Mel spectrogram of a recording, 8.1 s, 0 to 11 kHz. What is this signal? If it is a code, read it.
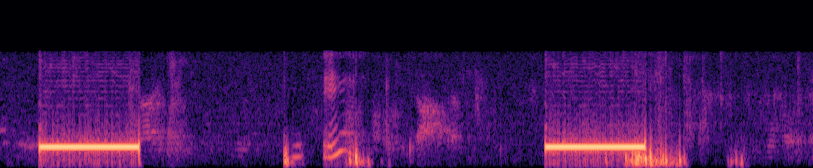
Ringback tone (Europe, 425 Hz), with speech.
